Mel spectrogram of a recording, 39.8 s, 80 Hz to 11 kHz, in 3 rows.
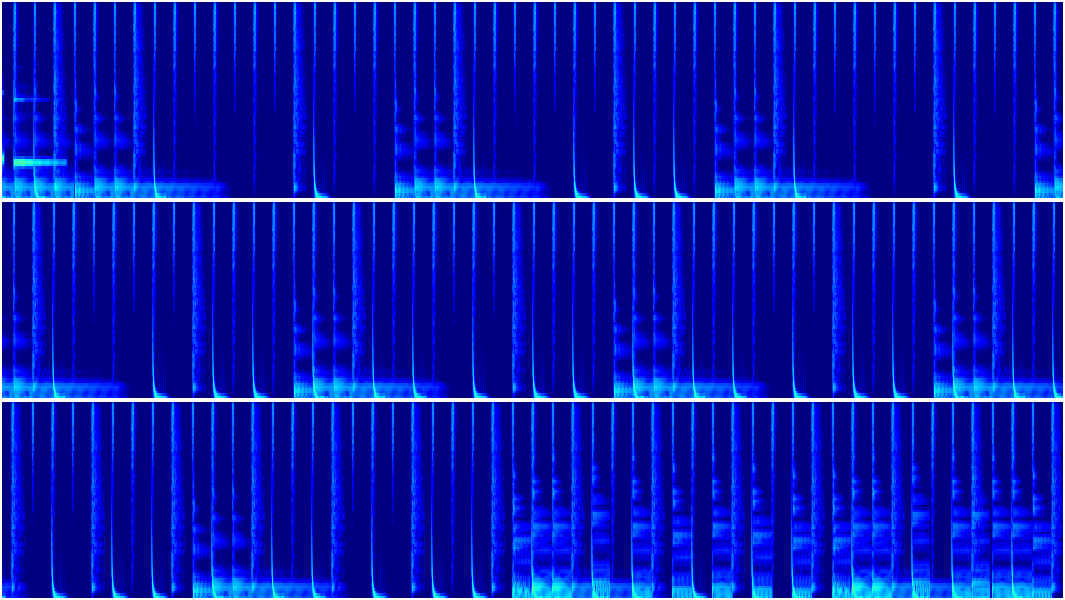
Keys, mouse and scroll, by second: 0.3 ctrl+z, 0.9 3, 2.1 a, 2.7 click, 3.1 click, 4.0 click, 4.2 click, 5.8 click, 6.4 click, 7.9 click, 8.5 click, 8.9 click, 10.6 click, 10.7 right click, 11.8 right click, 13.3 click, 14.1 g, 16.6 click, 16.9 click, 17.8 7, 22.1 s, 22.7 y, 23.6 click, 24.4 1, 25.4 r, 28.1 click, 28.4 7, 29.1 r, 29.8 right click, 31.3 scroll, 31.9 7, 32.9 g, 33.7 click, 35.6 middle click, 36.0 alt+z, 36.5 3, 38.4 r.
